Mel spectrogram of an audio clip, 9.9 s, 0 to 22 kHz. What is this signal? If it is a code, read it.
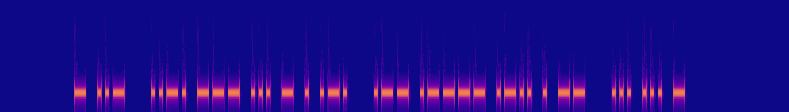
Morse code, heard as a keyed tone, about 25 wpm, 700 Hz. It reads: TU FOSTER W1LEM SST
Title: K1USN SST QSO Practice - 25wpm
